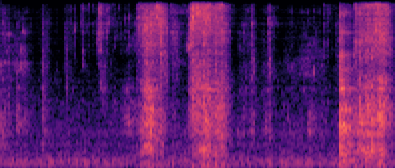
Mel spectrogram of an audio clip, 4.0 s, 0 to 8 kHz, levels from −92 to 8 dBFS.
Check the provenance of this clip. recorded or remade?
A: remade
